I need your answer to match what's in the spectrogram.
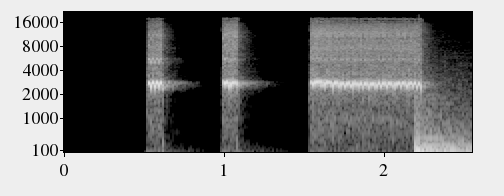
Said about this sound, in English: Well, there goes the final whistle, and that brings this week's podcast to an end.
